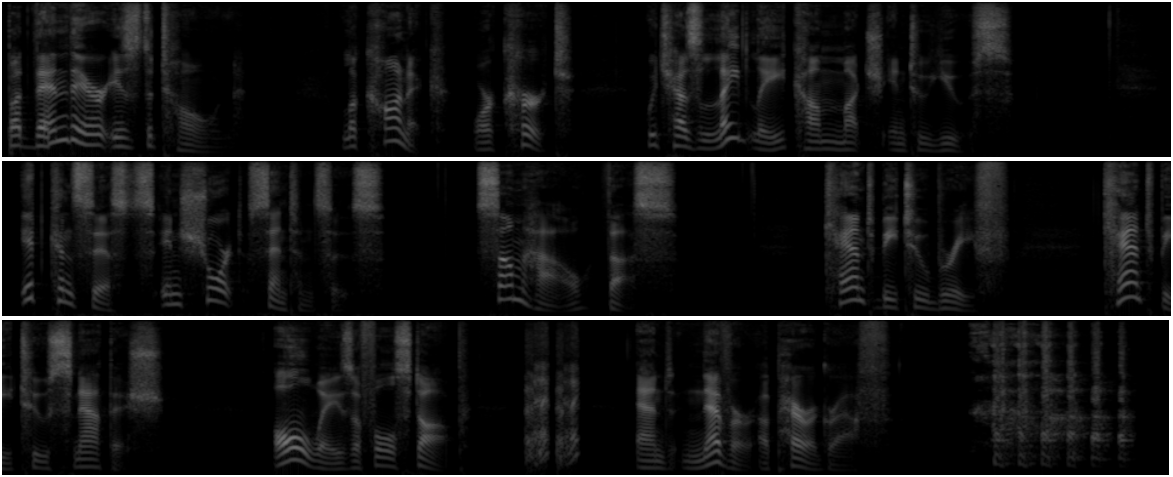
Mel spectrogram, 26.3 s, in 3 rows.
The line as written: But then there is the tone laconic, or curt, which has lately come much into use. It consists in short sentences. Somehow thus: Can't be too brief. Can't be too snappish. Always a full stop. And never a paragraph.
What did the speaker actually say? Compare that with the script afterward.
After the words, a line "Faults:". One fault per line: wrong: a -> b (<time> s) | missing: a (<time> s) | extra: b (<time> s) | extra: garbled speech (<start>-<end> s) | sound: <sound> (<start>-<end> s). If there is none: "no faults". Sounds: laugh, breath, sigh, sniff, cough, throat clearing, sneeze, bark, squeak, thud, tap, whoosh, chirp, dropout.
But then there is the tone laconic, or curt, which has lately come much into use. It consists in short sentences. Somehow thus: Can't be too brief. Can't be too snappish. Always a full stop. And never a paragraph.
Faults:
sound: laugh (21.5-21.9 s)
sound: laugh (24.8-26.1 s)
